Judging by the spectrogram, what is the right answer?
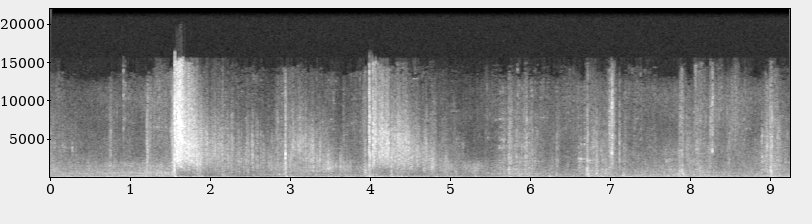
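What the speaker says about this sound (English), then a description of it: "Okay, here come the rockets." Rocket fire in the war video game The Forever Winter: sharp booming launches and blasts punch through a constant dense roar of battle, several distinct hits spaced irregularly.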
